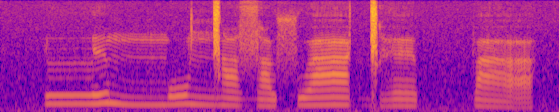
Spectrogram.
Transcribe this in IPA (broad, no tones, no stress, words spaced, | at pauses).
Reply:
lːɪ mːoŋ͡ǀe zˤɪ sʷaːɡ͡ǀɛː pːa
